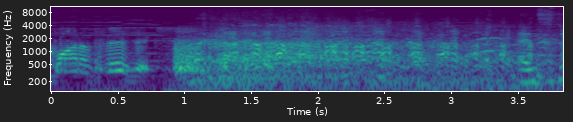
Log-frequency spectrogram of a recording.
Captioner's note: crowd laughs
